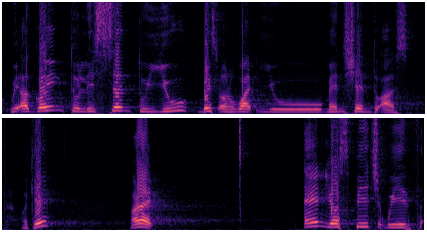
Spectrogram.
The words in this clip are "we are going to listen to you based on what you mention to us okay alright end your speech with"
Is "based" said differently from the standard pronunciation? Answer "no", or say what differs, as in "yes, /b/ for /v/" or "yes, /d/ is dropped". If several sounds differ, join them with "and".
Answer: yes, /t/ is dropped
